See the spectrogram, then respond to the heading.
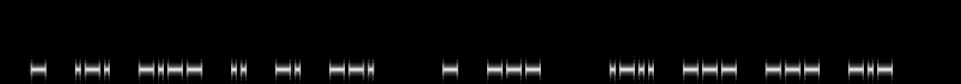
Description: Morse code, heard as a keyed tone, about 25 wpm, spaced as for 18 wpm, 700 Hz. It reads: TRYING TO LOOK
